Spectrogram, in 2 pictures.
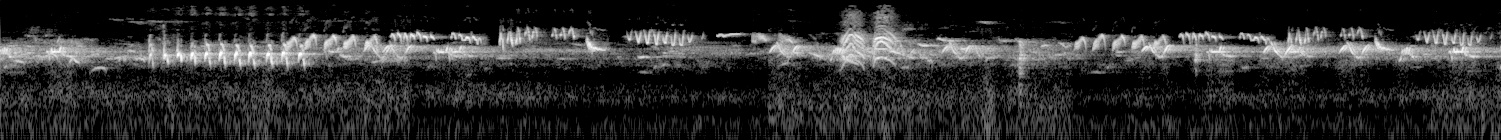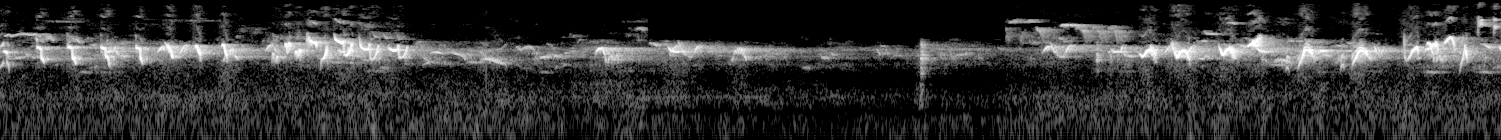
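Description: Small birds chirping and twittering in fast, almost unbroken runs of high, quick notes, with a quieter lull about three quarters of the way through.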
